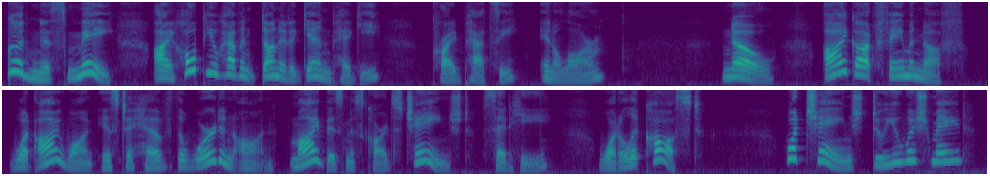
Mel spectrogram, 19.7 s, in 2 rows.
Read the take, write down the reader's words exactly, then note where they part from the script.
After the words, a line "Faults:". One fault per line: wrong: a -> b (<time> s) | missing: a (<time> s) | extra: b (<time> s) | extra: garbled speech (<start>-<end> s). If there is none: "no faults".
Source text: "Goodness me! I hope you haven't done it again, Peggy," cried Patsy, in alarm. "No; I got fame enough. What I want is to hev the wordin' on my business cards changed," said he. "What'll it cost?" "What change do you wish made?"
"Goodness me! I hope you haven't done it again, Peggy," cried Patsy, in alarm. "No; I got fame enough. What I want is to hev the wordin' on my business cards changed," said he. "What'll it cost?" "What change do you wish made?"
Faults:
no faults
